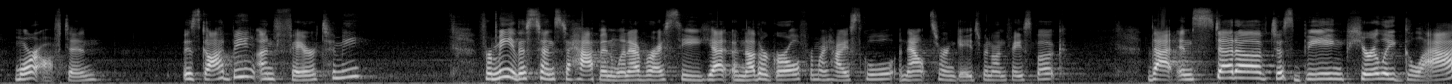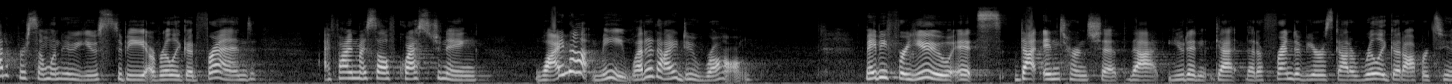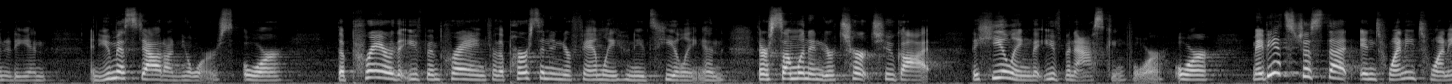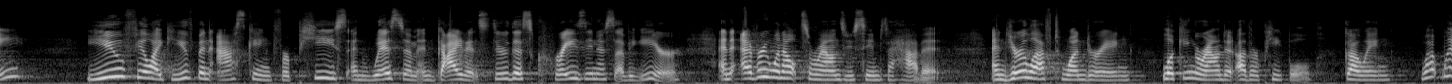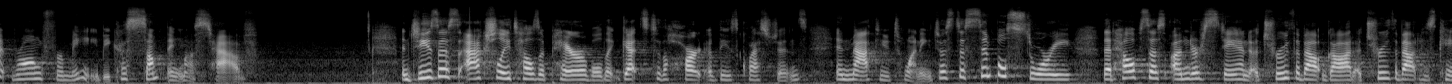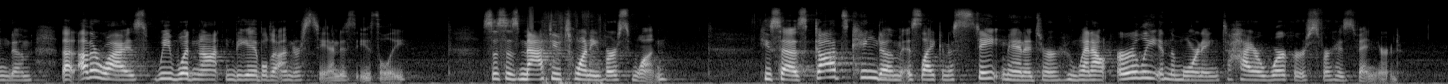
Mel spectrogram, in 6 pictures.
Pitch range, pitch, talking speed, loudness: 205-260 Hz, 230 Hz, 165 wpm, -18 LUFS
